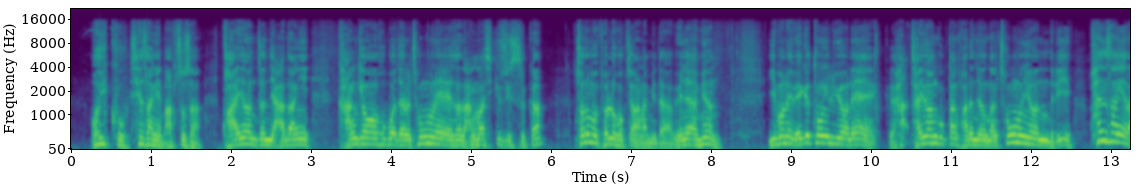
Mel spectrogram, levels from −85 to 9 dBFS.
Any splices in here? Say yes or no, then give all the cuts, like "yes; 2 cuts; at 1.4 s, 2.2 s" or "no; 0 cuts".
no; 0 cuts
